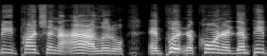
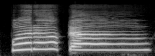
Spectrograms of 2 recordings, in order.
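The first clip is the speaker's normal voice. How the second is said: much higher, bubbly hello; high mock greeting; 10 semitones higher, much slower than usual. Exhaustion greeting its victim, much higher and cheery.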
